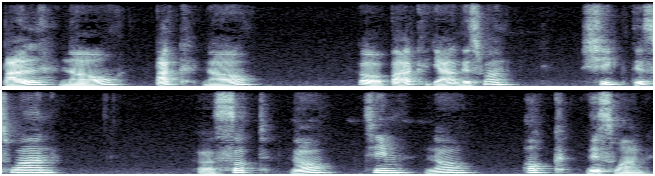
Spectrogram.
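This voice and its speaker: In a casual language lesson, a man hesitantly talks himself through exercises and sounds out syllables. He has a mid-range, animated voice with a somewhat dark tone.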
